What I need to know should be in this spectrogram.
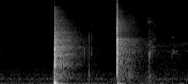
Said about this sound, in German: Ich glaube, wir haben das Klatschen vergessen, oder? Oh, ja. Machen wir jetzt mal on the fly.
